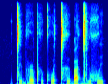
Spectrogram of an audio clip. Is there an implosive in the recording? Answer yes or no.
yes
